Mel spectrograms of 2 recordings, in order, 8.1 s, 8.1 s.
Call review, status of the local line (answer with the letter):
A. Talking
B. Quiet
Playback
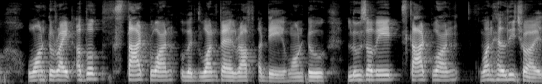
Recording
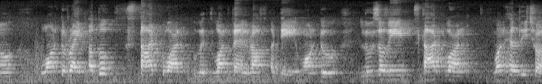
B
